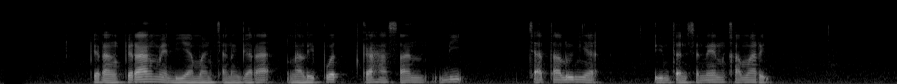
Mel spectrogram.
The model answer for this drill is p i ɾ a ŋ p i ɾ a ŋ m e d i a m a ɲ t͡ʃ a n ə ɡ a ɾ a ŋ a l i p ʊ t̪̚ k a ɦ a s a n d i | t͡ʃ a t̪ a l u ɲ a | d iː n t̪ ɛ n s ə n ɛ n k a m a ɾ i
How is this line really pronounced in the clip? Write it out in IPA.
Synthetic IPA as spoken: p i ɾ a ŋ p i ɾ a ŋ m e d i a m a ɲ t͡ʃ a n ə ɡ a ɾ a ŋ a l i p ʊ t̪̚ k a ɦ a s a n d i | t͡ʃ a t̪ a l u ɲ a | d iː n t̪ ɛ n s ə n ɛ n k a m a ɾ i

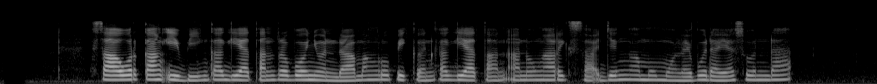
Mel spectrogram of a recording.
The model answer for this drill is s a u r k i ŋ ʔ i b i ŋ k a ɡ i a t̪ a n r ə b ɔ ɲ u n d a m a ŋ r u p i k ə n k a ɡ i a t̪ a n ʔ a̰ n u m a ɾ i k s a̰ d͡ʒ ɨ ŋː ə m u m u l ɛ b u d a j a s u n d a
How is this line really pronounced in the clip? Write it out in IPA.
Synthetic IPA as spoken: s a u r k a ŋ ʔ i b i ŋ k a ɡ i a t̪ a n r ə b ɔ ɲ u n d a m a ŋ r u p i k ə n k a ɡ i a t̪ a n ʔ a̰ n u ŋ a ɾ i k s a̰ d͡ʒ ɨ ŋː a m u m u l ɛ b u d a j a s u n d a

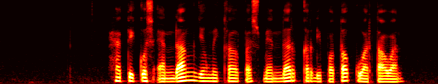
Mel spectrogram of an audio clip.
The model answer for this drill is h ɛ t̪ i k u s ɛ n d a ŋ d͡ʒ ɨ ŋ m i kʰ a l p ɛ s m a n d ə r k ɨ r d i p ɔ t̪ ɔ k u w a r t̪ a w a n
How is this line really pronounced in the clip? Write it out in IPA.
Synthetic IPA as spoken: h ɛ t̪ i k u s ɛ n d a ŋ d͡ʒ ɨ ŋ m i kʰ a l p ɛ s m ɛ n d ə r k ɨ r d i p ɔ t̪ ɔ k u w a r t̪ a w a n

